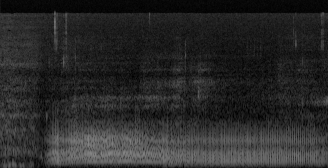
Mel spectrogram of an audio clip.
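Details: Grumpy pet cat growling at having her nails clipped, normally calm; after a brief quiet start a sustained, pulsing low growl rumbles on steadily.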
